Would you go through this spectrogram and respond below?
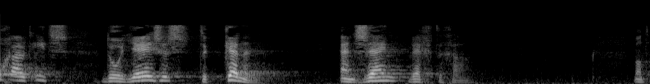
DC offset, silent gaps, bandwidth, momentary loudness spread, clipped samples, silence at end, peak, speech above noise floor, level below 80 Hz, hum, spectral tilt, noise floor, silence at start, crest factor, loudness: under 0.1%; none; 6.8 kHz; 21 LU; under 0.1%; 0 s; -8 dBFS; 34 dB; -64 dBFS; none; -5 dB/octave; -62 dBFS; 0 s; 22 dB; -28 LUFS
